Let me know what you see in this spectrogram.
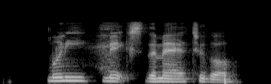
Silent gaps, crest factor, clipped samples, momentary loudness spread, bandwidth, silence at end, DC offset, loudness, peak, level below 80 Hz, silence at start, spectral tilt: none; 18 dB; under 0.1%; 6 LU; 7.8 kHz; 0.35 s; under 0.1%; -22 LUFS; -6 dBFS; -48 dBFS; 0.5 s; -5.5 dB/octave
